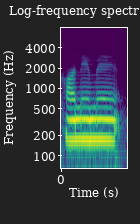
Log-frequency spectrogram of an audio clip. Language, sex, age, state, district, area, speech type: Urdu, female, 30-45, Delhi, South Delhi, rural, spontaneous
